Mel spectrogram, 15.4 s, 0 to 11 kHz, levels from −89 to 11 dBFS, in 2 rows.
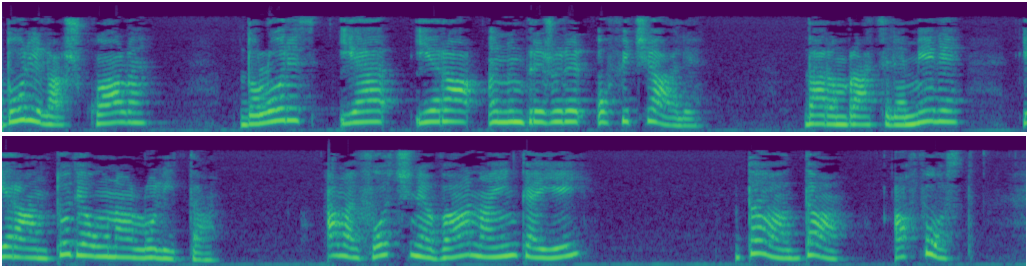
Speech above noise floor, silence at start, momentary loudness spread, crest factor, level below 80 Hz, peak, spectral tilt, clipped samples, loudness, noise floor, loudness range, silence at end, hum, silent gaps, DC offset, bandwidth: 35 dB; 0 s; 11 LU; 12 dB; -52 dBFS; -4 dBFS; -4.5 dB/octave; under 0.1%; -17 LUFS; -51 dBFS; 2 LU; 0.4 s; none; none; under 0.1%; 7.8 kHz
